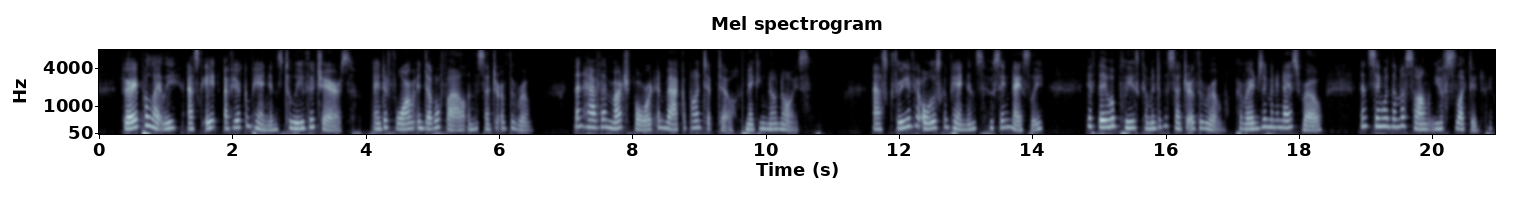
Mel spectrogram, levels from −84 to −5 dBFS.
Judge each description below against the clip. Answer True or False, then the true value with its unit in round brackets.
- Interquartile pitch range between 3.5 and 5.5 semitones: True (4.7 semitones)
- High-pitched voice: True (215 Hz)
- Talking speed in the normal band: False (210 wpm)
